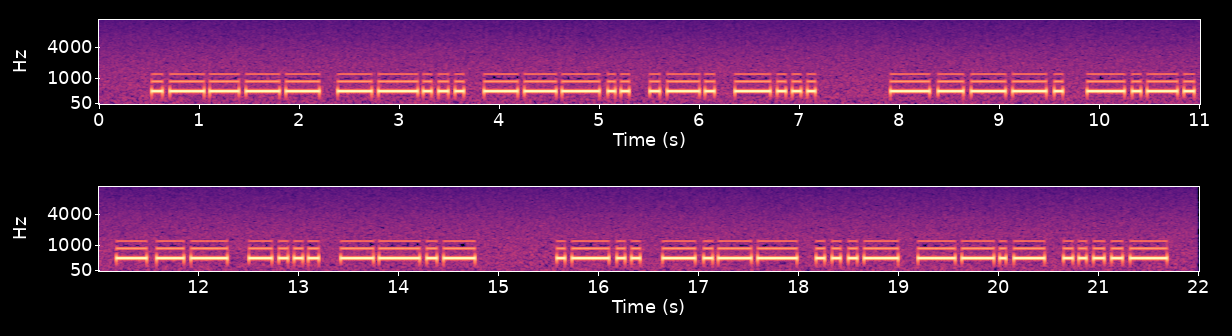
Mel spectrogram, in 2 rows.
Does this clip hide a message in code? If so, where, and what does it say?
Yes: Morse code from 0.5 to 21.8 s, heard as a keyed tone, hand-sent with a straight key, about 15 wpm, 420 Hz. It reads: 178RB 9COBQ LYVQ4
